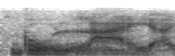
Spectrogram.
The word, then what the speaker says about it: Goliath: We're talking about Goliath. It rhymes with Godzilla, I hope you saw that movie, David.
